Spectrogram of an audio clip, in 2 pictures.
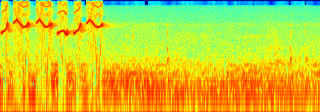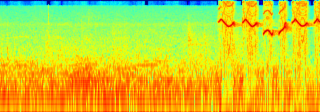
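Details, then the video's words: Wucit wucit song from a cinereous tit, intended to tutor young birds: a fast string of pure, wavy whistles, then a long pause with faint background noise, then the rapid alternating high-low phrase resumes. "Masteran glatik batu wucit wucit"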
